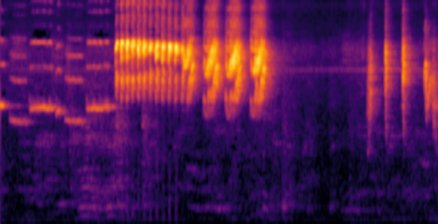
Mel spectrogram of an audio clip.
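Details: Snowy-browed flycatcher from Java's mountains during a pairing session: short high whistled notes, then a fast dense trill and a few buzzy bursts, with faint low murmuring underneath.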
